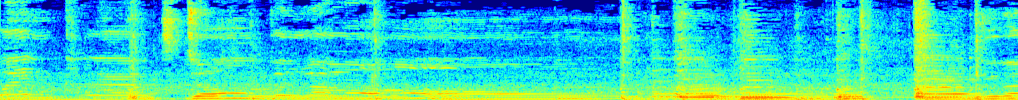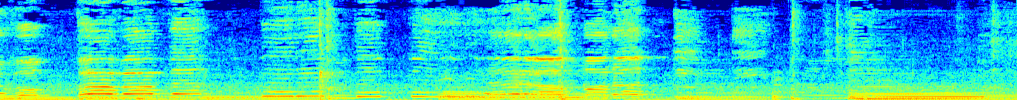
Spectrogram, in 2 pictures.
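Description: Acoustic guitar strummed in a steady rhythm with an electric bass playing under it: a live instrumental passage between sung lines of a song.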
